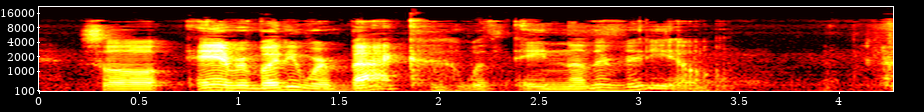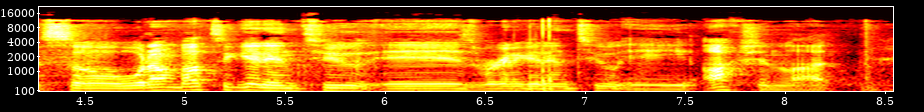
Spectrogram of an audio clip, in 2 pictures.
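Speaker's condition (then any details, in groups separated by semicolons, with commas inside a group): No condition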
